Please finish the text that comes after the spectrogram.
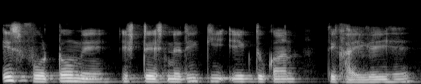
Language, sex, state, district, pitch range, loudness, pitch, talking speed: Hindi, male, Uttar Pradesh, Lucknow, 125-140 Hz, -17 LUFS, 130 Hz, 140 wpm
